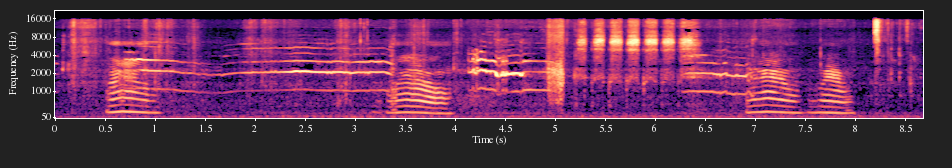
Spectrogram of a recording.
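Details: Calico cat on a roof answering a person's coaxing with repeated falling meows, three main calls a few seconds apart, mixed with steady high whistling tones, clicks and soft handling noises.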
